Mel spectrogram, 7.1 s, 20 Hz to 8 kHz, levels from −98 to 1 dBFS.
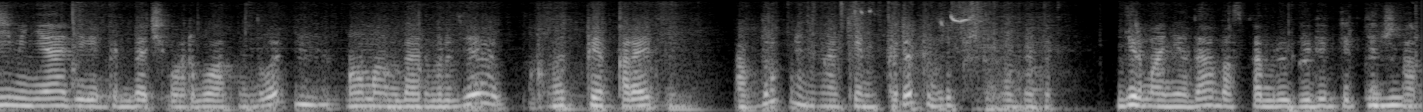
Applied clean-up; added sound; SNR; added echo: neural mask model RNNoise.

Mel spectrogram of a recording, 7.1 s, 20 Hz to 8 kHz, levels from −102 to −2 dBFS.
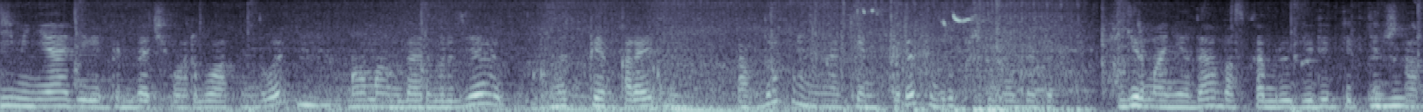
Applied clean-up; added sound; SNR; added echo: none; Motorcycle; 4 dB; none.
